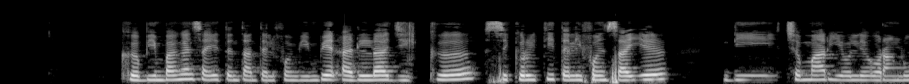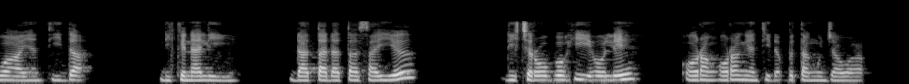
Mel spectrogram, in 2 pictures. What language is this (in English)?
Malay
